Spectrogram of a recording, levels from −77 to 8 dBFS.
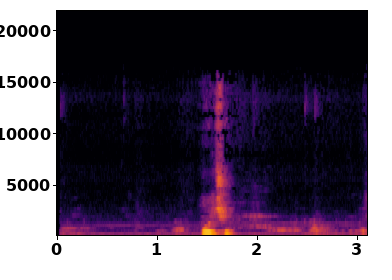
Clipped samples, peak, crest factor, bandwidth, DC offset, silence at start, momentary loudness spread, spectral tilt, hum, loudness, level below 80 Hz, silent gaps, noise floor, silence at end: under 0.1%; -2 dBFS; 20 dB; 16 kHz; under 0.1%; 0.05 s; 25 LU; -5.5 dB/octave; none; -16 LUFS; -54 dBFS; none; -45 dBFS; 0 s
